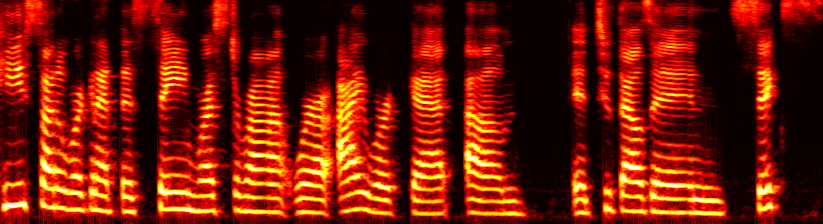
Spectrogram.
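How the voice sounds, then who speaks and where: A woman speaks at a very slow pace with medium pitch and ordinary pitch variation on a very clean recording with a silent background. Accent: American. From Ohio, US Midwest. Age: 40s. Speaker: podcast host, restaurant manager. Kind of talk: casual interview chat. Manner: conversational, frequent fillers.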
